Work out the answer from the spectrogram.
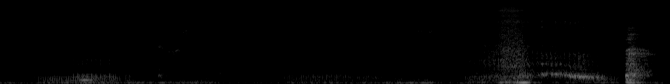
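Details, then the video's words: Domestic cat, male, purring as he is stroked in a lap; a low pulsing rumble fills the first seconds, then rustling and handling noises break in toward the end. "Cosy cat purring"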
